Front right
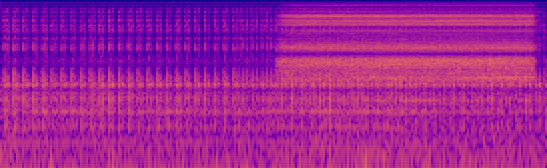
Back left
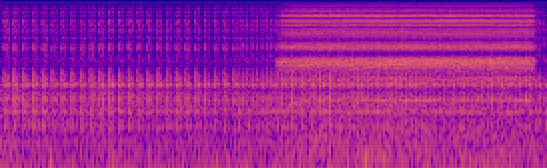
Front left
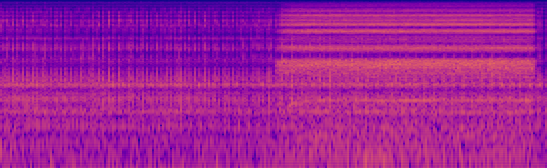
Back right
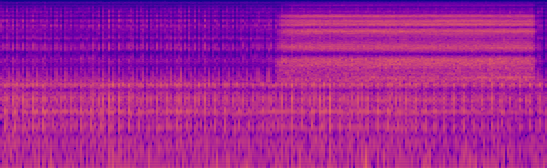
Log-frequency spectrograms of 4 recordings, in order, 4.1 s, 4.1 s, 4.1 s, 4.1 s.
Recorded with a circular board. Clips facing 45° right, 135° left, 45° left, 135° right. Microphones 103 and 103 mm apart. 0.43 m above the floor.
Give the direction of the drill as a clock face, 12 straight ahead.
9 o'clock.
